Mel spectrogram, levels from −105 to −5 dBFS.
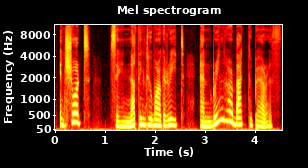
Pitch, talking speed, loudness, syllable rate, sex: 195 Hz, 160 wpm, -17 LUFS, 4.6 syllables/s, female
